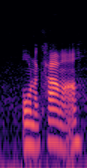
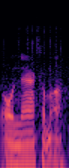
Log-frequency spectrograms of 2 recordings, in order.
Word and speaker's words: Onekama: is our first like official day and not onakama what's it called oh nakama oh nakama we've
